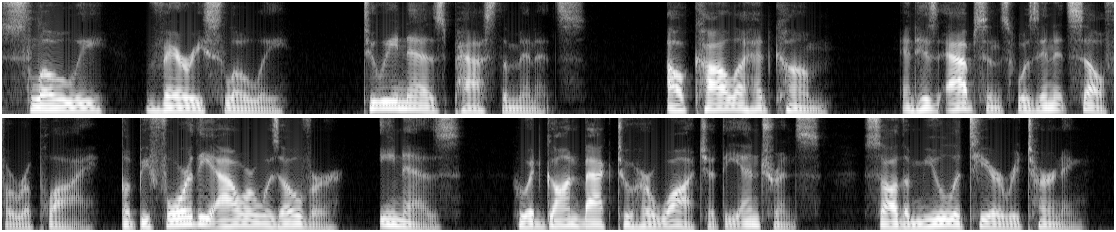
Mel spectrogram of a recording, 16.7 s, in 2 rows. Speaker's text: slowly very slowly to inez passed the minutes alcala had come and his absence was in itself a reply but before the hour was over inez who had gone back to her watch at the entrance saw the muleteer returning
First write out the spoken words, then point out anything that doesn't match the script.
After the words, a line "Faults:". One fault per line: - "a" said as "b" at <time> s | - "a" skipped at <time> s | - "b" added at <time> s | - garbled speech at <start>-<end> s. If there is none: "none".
slowly very slowly to inez passed the minutes alcala had come and his absence was in itself a reply but before the hour was over inez who had gone back to her watch at the entrance saw the muleteer returning
Faults:
none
